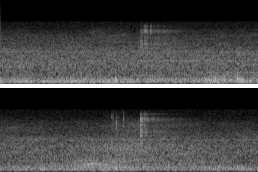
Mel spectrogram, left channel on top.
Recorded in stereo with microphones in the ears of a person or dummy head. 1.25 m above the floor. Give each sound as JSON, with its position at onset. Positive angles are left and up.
{"t": 1.4, "sound": "a finger snap", "side_deg": -55, "distance_m": 5.5}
